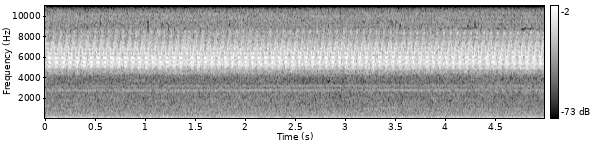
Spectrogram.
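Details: Cicadas singing at Meiji Jingu on 17 September 2018: a dense, unbroken high-pitched shrill drone holding steady throughout, with a faint low rumble below.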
